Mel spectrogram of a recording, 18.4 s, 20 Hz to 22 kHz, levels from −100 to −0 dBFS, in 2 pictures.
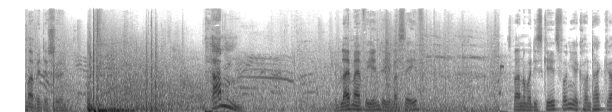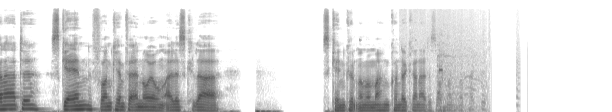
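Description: Right at the top there's a cut-off start. The sound jumps in at 0.37 s out of dead digital silence, already mid-sound, with no attack or lead-in. The capture just began late and chopped off whatever came before.

Near the end, the fade-out runs from about 15 s to 18.4 s, and from 15.16 s it picks up truncation distortion. The fade's gain stage is keeping too few bits, which fits roughly 9-bit resolution, and there's no dither. From 15.47 s to the end at 18.37 s, the quiet tail turns gritty and steppy instead of thinning out cleanly.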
